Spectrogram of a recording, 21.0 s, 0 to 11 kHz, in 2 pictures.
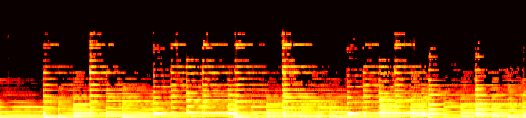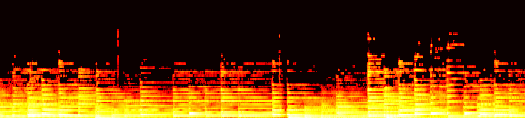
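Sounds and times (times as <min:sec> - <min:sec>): gentle piano melody: 0:00.0 - 0:21.0.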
